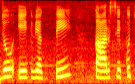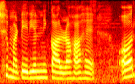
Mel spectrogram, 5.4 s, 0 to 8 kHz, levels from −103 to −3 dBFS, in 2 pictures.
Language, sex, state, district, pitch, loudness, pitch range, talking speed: Hindi, male, Madhya Pradesh, Katni, 235 Hz, -16 LUFS, 225-260 Hz, 120 wpm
